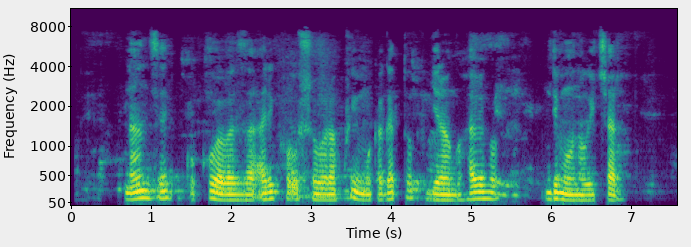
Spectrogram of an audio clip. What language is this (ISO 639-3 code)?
kin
